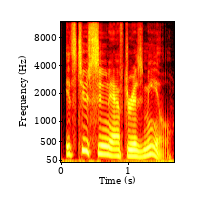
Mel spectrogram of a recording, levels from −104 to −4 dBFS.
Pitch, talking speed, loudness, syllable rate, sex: 180 Hz, 210 wpm, -18 LUFS, 4.6 syllables/s, male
